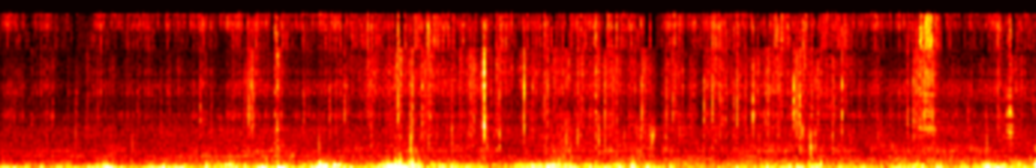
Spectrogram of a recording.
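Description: Gusty wind buffets the microphone while bicycling along Fort Myers Beach, Florida, producing a continuous low roaring rumble with fluctuating surges and no talking.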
